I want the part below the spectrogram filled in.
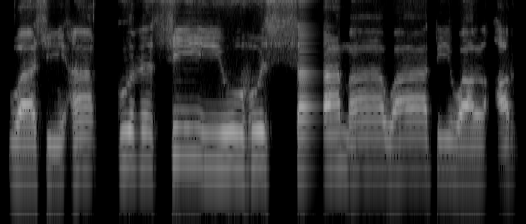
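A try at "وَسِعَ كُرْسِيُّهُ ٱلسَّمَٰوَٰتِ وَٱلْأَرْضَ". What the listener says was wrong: Oke, roknya pada kata kursi tebalkan. Wasi'a kursi. Kursi. Oke, tebalkan.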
